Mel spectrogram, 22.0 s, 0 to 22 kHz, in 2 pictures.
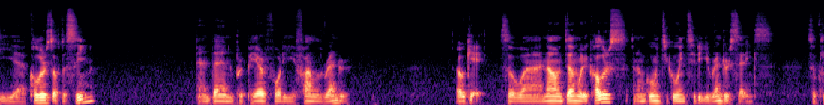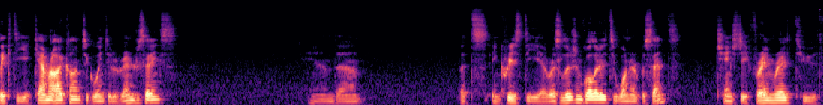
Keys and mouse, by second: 0.6-1.1 drag, 3.0 right click, 3.1 click, 11.7-16.2 drag, 17.7-19.4 drag, 19.8-21.9 drag.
